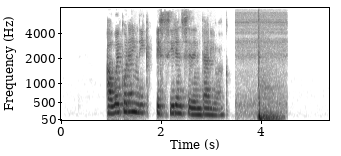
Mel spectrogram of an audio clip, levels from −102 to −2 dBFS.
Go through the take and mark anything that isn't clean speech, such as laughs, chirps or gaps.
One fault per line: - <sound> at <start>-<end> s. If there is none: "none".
- thud at 3.9-4.5 s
